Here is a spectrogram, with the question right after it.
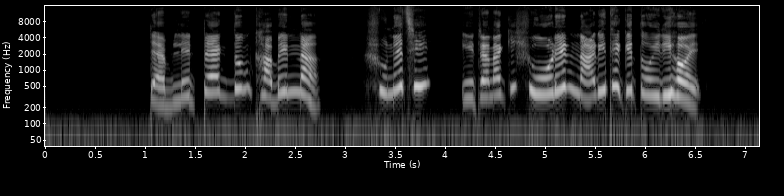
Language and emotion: Bengali, disgusted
